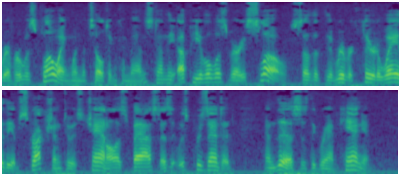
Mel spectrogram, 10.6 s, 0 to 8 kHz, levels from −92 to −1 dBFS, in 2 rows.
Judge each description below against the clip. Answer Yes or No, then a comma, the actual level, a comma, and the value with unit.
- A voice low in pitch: Yes, low, 115 Hz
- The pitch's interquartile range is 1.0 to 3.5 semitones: No, average, 5.2 semitones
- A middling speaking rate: No, fast, 210 wpm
